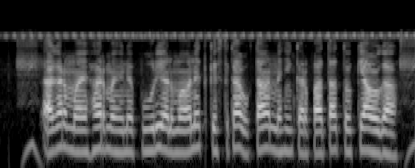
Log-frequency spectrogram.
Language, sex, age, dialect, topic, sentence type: Hindi, male, 18-24, Marwari Dhudhari, banking, question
